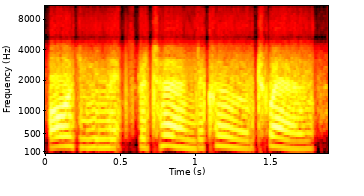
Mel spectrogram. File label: all units return to code 12, radio voice; hl2; npc; overwatch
